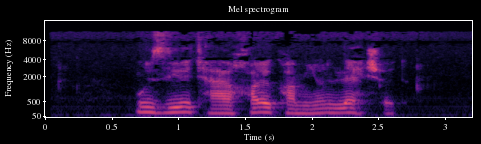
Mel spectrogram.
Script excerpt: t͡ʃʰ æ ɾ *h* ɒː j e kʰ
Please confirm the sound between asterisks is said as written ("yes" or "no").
no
